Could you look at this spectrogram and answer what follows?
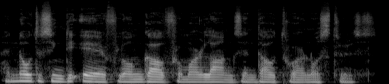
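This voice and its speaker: Husky, creaky man guiding a meditation. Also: mid-range voice, steady tone. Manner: gentle, unhurried, with long pauses between phrases. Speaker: meditation teacher. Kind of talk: guided meditation, slow spoken instruction.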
